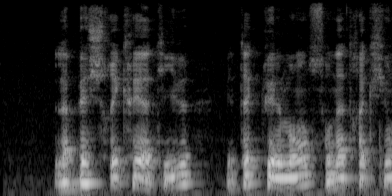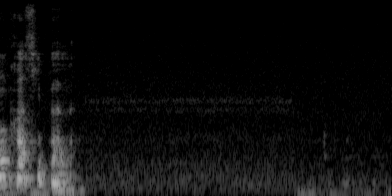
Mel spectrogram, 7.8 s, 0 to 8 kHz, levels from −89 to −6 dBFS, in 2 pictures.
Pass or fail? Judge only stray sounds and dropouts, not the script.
pass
